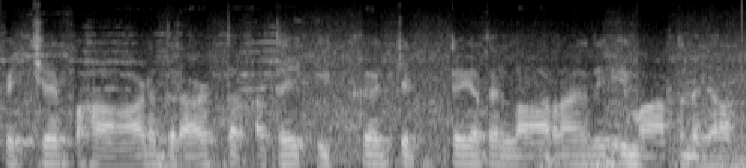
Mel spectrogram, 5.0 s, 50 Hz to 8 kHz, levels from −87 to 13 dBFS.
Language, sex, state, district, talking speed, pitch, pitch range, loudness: Punjabi, male, Punjab, Fazilka, 145 wpm, 105 Hz, 100-110 Hz, -14 LUFS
